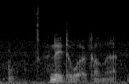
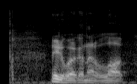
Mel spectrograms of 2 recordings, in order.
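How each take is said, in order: First: Much lower and softer, mumbled under breath; muttered aside. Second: Fast, offhand self-remark; quick plain aside. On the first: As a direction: mutter it to yourself. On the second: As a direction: rush it out casually. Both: Real, not acted.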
